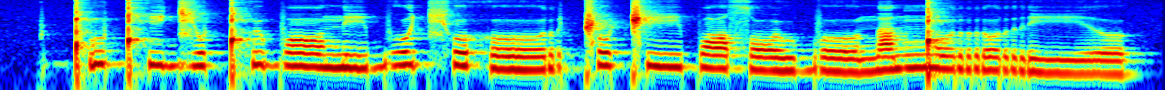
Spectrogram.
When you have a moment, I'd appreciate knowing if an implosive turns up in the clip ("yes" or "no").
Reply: no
